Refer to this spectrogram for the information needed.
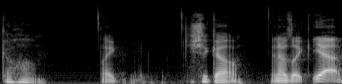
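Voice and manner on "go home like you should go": hushed, very quiet, slow, under the breath. Quoting a close friend who told the speaker to go home, very quietly. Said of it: "very quietly".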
